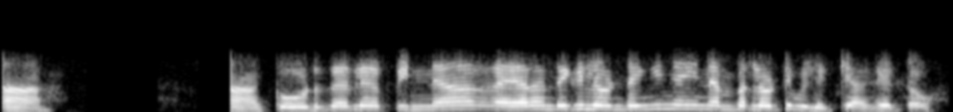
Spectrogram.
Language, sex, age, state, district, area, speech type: Malayalam, female, 18-30, Kerala, Thiruvananthapuram, rural, conversation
